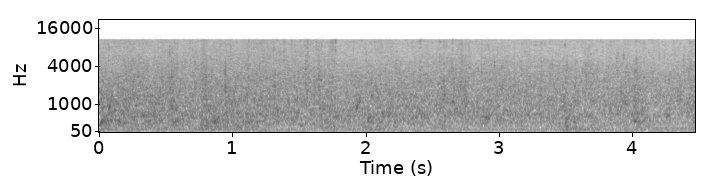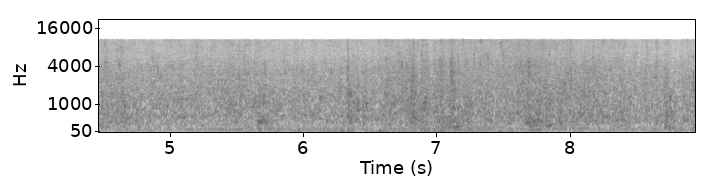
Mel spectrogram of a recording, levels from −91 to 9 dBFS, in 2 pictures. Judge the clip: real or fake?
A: real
